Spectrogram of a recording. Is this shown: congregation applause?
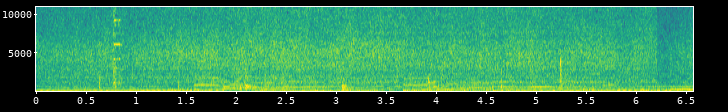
no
